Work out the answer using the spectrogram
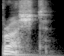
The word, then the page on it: brushed: British English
